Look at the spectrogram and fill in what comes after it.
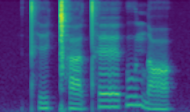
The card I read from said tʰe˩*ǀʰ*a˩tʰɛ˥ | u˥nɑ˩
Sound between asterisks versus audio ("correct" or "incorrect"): correct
